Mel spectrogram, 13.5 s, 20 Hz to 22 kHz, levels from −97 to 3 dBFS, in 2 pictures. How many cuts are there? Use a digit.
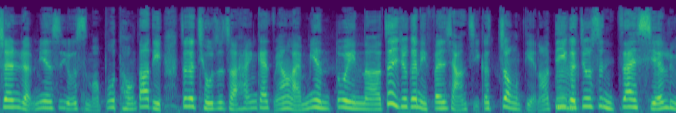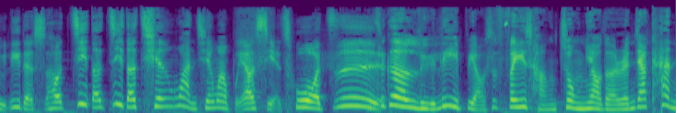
0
